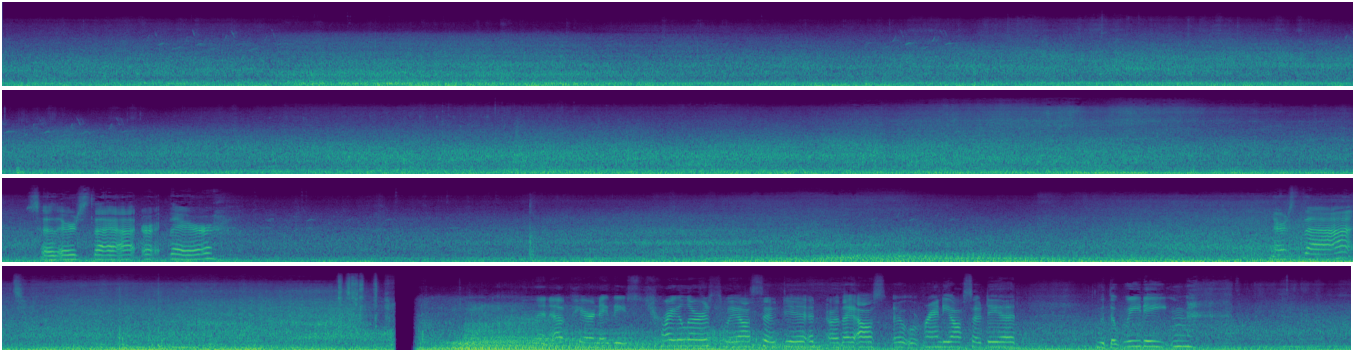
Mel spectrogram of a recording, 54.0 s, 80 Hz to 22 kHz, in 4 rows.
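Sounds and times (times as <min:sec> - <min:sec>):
road traffic engine hum: 0:00.0 - 0:54.0.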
